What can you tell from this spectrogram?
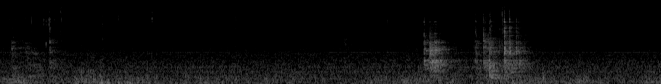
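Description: Hands handling paper craft pieces and a plastic glue bottle on a tabletop. A few faint clicks come first, then two short rustling scrapes about four and five seconds in.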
